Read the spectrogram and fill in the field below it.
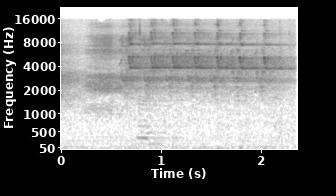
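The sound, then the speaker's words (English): Birds chirp outdoors in a soft, continuous chorus of high tweets and trills, fairly faint, with no one talking. “Nature is amening. At least somebody's amening, right? The birds of the air shall tell of the matter.”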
